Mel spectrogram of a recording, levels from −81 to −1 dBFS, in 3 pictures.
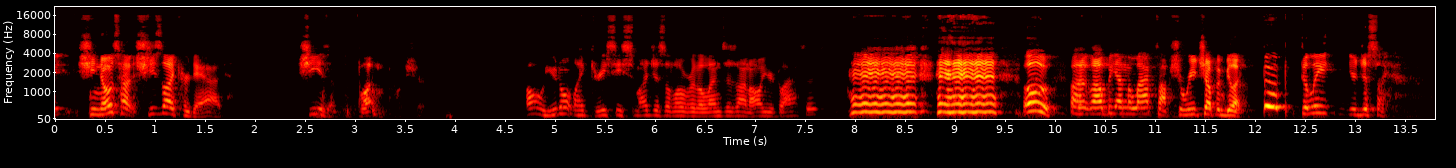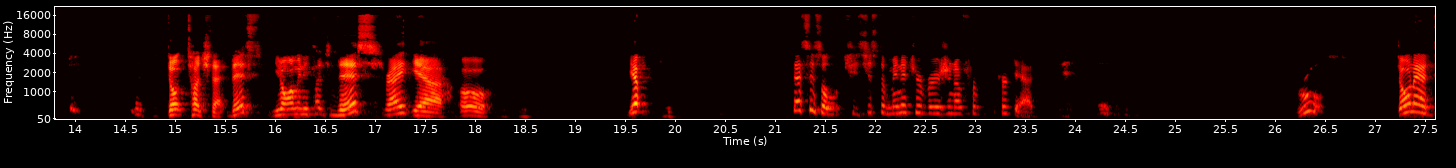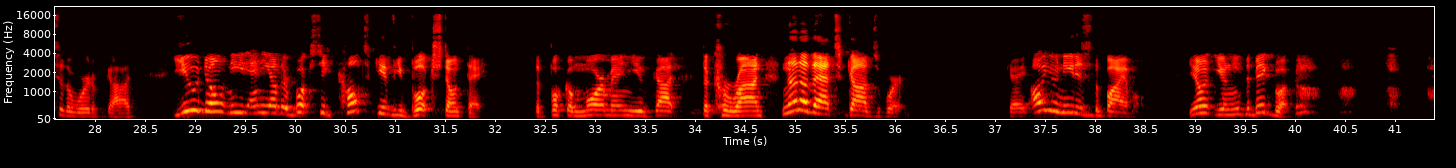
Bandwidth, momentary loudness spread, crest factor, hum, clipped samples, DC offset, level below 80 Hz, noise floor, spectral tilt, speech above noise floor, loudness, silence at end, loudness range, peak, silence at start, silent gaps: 16.5 kHz; 19 LU; 26 dB; none; under 0.1%; under 0.1%; -88 dBFS; under -90 dBFS; -2.5 dB/octave; over 56 dB; -32 LUFS; 0 s; 18 LU; -10 dBFS; 0 s; none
